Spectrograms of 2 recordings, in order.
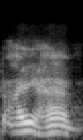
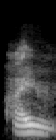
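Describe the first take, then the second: First: It is said as two full separate words. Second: It is said as one short contracted syllable. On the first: The speaker calls it wrong. "not I have" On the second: The speaker calls it right. "it is pronounced uh, as I"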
